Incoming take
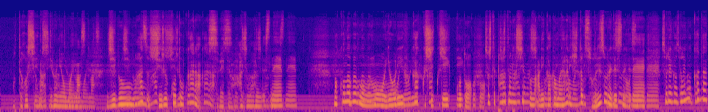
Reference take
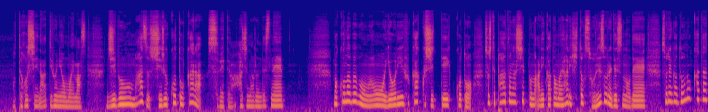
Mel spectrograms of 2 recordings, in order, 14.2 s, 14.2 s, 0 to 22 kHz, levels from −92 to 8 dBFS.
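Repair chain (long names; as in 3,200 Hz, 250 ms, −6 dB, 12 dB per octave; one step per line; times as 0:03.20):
hum removal 112.4 Hz, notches 4
downward expander −38 dBFS, range −21 dB
echo removal 286 ms −8 dB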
